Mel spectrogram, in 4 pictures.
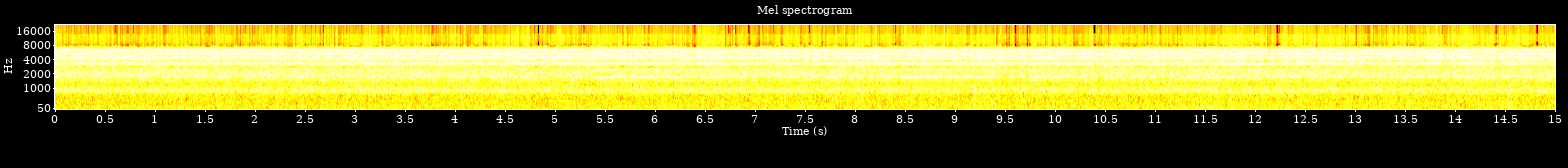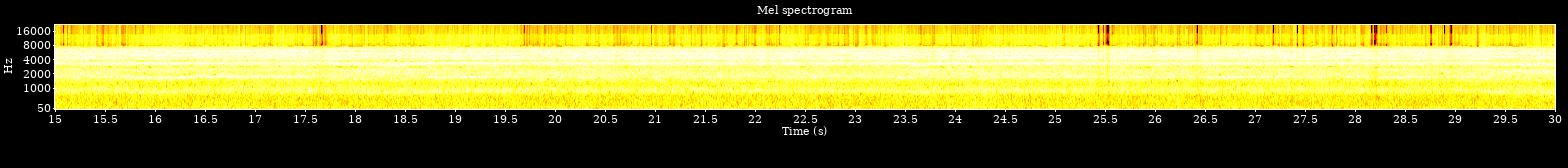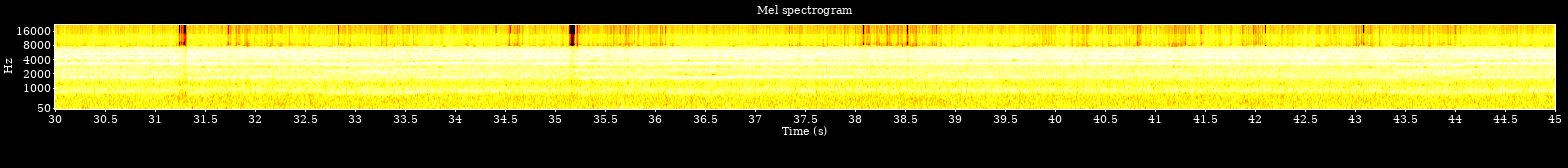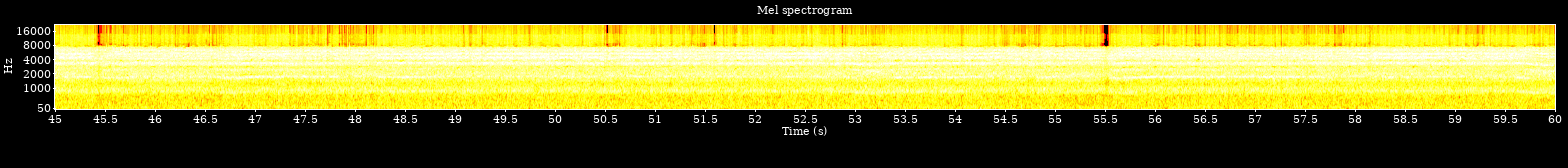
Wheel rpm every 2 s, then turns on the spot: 230, 230, 230, 230, 230, 230, 230, 230, 230, 220, 230, 230, 230, 230, 230, 220, 220, 230, 230, 240, 230, 230, 230, 230, 230, 240, 230, 230, 230, 230.
none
